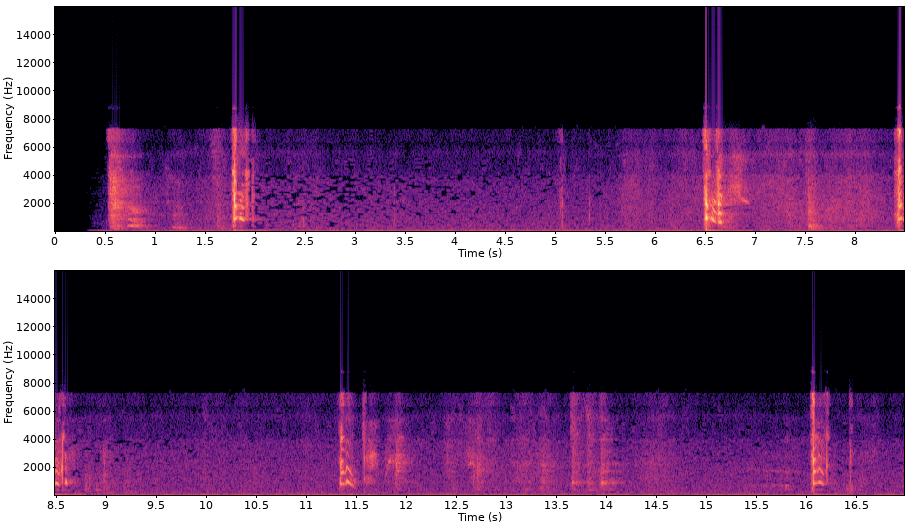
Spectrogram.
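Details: One-month-old baby girl with hiccups: about six brief, abrupt hiccups at irregular intervals, with small breathy noises between them.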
